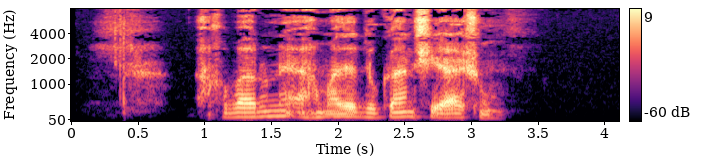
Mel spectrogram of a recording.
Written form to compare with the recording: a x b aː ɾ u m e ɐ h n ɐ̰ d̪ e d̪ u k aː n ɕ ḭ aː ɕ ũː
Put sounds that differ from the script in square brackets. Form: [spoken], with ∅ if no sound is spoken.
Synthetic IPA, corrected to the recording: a x b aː ɾ u [n] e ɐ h [m] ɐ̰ d̪ e d̪ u k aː n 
